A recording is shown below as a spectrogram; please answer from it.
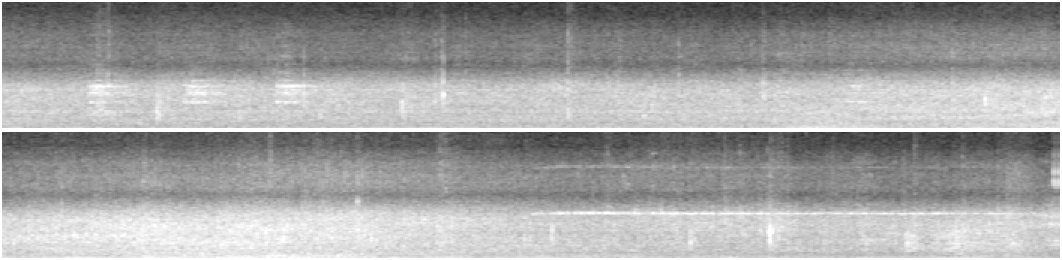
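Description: Street traffic noise with vehicle engines running, a steady rumble with a low engine hum that grows louder for a couple of seconds about eight seconds in, as a vehicle passes or revs close by.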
